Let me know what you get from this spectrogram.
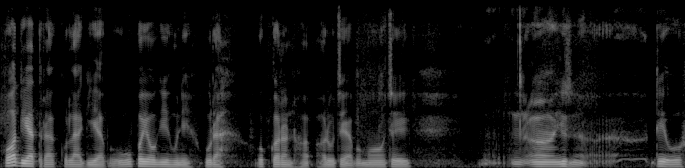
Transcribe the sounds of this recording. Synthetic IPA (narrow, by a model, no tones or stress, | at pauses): pʌd̪jat̪rakolaɡiʌbʌupʌjoɡiɦunekuɾa | upkʌɾʌnɦʌɾut͡saĩʌbʌmʌt͡saĩ | t̪eɦo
